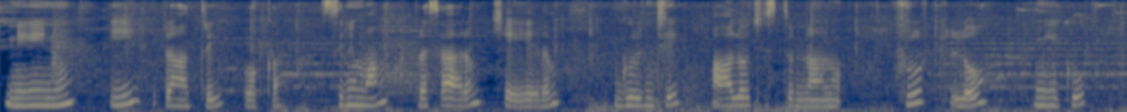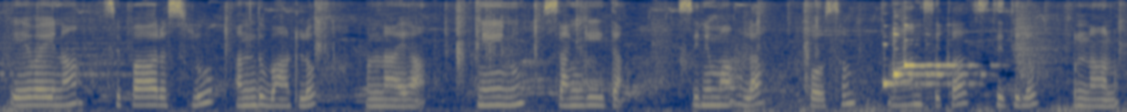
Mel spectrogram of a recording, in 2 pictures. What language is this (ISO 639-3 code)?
tel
